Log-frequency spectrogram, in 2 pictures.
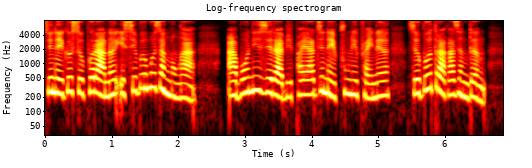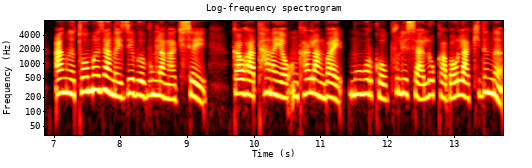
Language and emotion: Bodo, neutral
